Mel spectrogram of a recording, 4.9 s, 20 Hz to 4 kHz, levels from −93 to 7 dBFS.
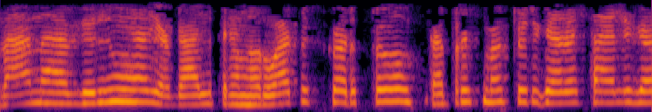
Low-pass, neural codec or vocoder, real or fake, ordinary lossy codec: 3.6 kHz; codec, 24 kHz, 1 kbps, SNAC; fake; MP3, 16 kbps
